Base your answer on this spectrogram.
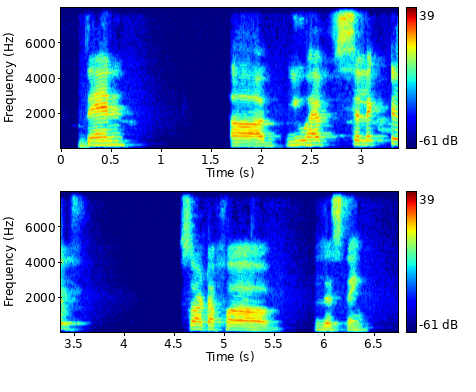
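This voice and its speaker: Speaking with a Karachi accent, a woman holds a medium pitch and fairly even intonation. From Pakistan, Karachi. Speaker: educational video host. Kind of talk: lecture.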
